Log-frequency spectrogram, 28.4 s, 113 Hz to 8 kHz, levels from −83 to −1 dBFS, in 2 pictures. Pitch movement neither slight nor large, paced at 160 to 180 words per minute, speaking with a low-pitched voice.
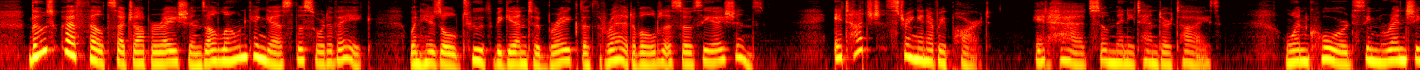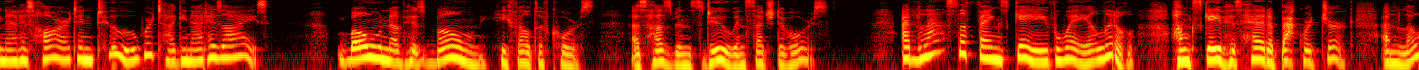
No: average, 4.1 semitones; average, 175 wpm; high, 190 Hz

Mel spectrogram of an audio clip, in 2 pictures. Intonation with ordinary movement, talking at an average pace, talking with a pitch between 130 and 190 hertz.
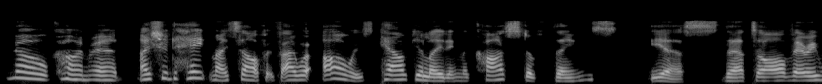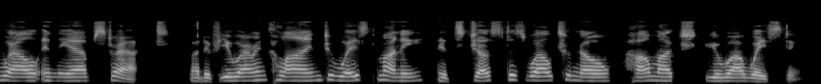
Yes: average, 3.9 semitones; average, 155 wpm; medium, 185 Hz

